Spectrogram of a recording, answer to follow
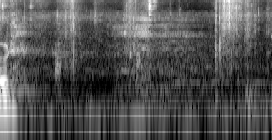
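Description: A few faint footsteps and scuffs on dry leaves and dirt.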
